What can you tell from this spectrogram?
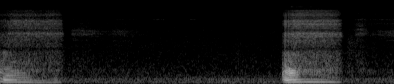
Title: Snoring puppy. Frengle.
